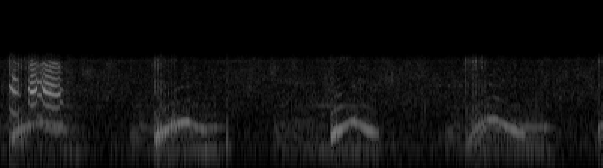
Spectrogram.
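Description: Five-month-old baby babbling and cooing: a short high squeal at the start, then three drawn-out coos about two seconds apart, each rising and then falling in pitch.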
